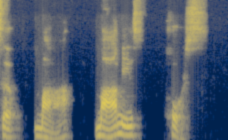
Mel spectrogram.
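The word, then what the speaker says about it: 吗: And then when we pronounce this one, the whole character ma, is actually neutral tone.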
